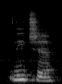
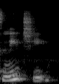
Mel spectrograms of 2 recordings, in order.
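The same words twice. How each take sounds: First: Nietzsche said as NEE-chuh; final schwa sound. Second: Nietzsche said as NEE-chee; final ee sound. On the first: Streamer correcting herself, Nietzsche ending in "uh". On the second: Streamer guessing who said the quote, Nietzsche ending in "ee". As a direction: end Nietzsche on a clear "ee". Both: Real, not acted. Corrects own way of saying name.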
